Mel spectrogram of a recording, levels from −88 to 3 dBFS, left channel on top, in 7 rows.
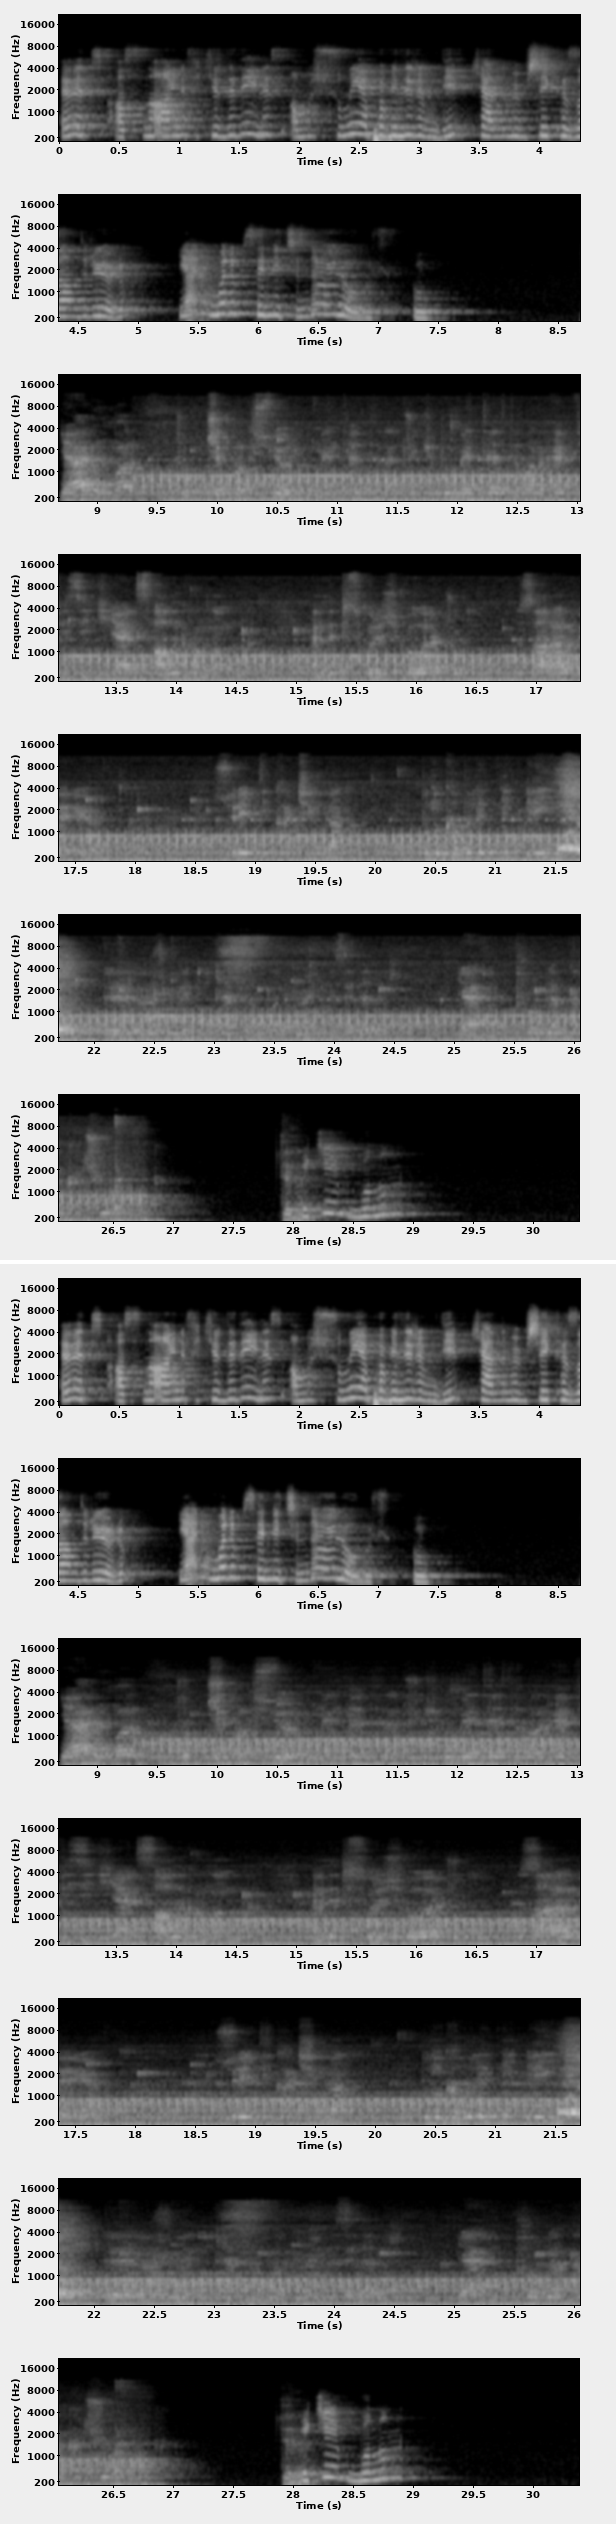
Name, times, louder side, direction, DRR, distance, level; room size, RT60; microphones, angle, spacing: voice 1, 0.0-4.9 5.3-7.4 28.2-28.9, right 3 dB, 30° right, 11 dB, 0.7 m, -29 dB
voice 2, 8.7-16.4 16.8-19.8 20.3-24.5 25.0-26.7 27.9-28.1, left 1 dB, 40° left, 0 dB, 4.3 m, -36 dB
sound 1, 9.3-26.8, left 2 dB, 65° left, 2.5 m, -28 dB
19.5 x 8.7 x 7.3 m, 0.86 s
head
